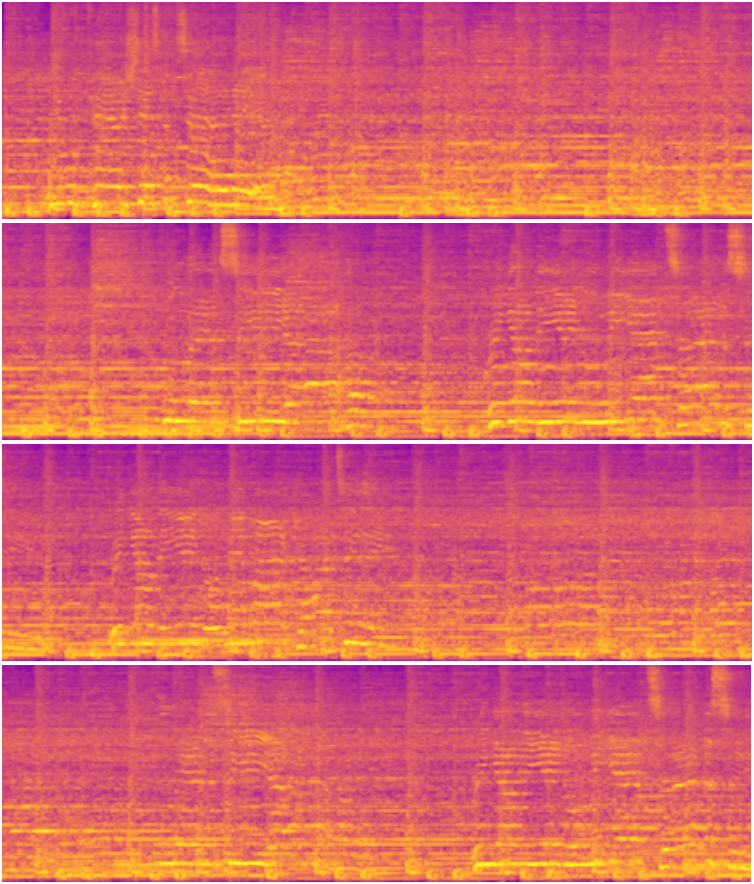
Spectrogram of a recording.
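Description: Live rock band playing a song: a singer over guitars, electric bass and a drum kit with cymbals.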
